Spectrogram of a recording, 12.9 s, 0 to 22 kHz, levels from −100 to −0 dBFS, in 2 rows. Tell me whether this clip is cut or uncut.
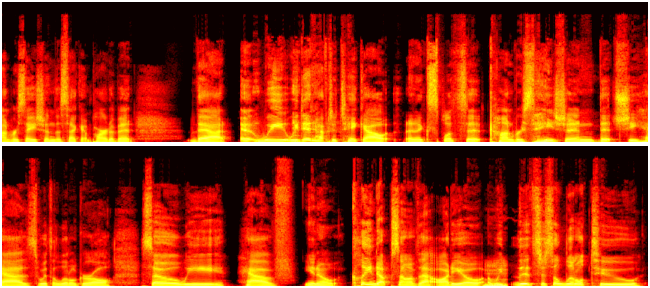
cut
